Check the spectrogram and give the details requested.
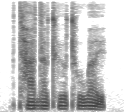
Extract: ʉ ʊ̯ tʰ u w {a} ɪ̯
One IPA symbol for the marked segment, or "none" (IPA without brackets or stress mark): ɐ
